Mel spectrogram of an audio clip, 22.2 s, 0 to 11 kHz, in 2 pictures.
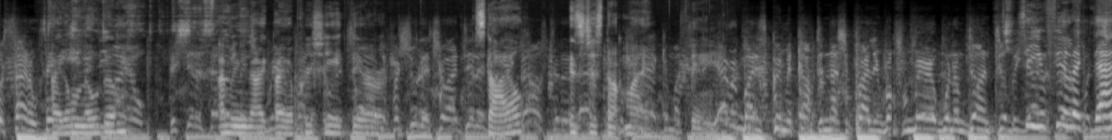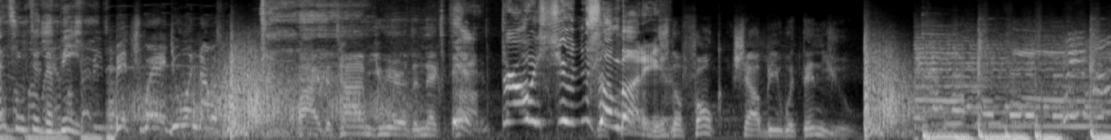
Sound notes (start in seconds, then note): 13.2 gunshot pops; 13.8 snickers; 19.8 gunshot pops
